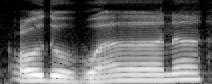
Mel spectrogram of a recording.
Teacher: الف مدہ ہے، خالی الف پیچھے واو پہ زبر، 2 حرکات لمبا کریں گے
